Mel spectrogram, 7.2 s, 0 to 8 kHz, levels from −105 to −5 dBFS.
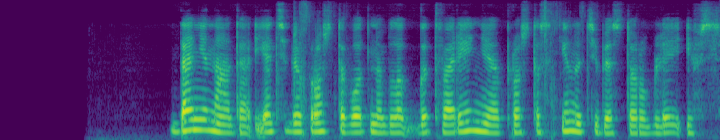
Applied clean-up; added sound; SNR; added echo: neural mask model DeepFilterNet 3.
